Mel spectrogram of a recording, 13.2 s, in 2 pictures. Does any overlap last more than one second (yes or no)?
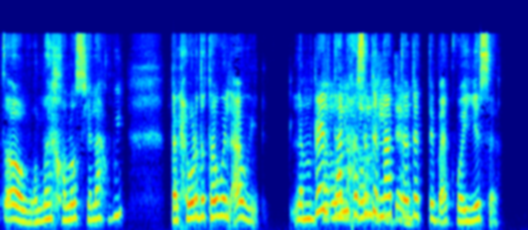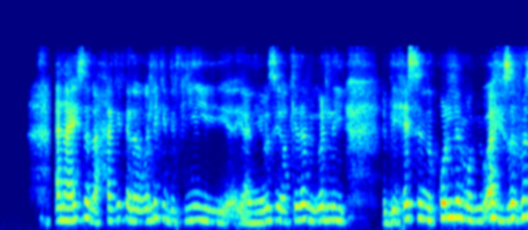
yes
